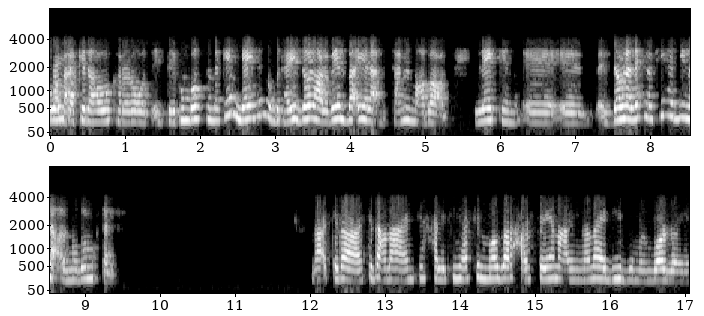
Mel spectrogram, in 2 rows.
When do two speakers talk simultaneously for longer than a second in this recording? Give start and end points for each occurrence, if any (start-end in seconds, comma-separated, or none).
none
